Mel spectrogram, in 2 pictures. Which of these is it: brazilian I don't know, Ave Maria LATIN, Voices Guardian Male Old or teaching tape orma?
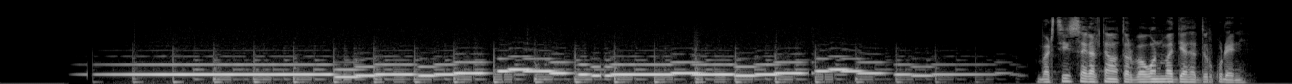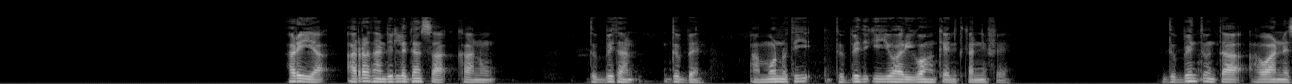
teaching tape orma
